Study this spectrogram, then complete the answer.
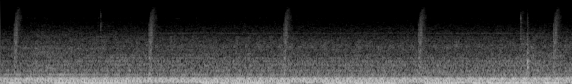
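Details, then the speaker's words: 2007 Chrysler 300C 5.7 Hemi after alternator replacement: smooth, even low idle with a few light clicks and no whine, with 14 V at the battery and 13.9 V shown. Normal idle. "alright now you can see a battery print out 14 volts let's go to the bigger one and we have it 13.9 and as you hear you don't hear that whining noise anymore"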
